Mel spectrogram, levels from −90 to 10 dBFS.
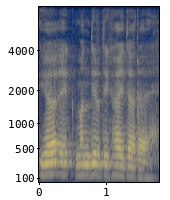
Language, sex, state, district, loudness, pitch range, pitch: Hindi, male, West Bengal, Alipurduar, -18 LUFS, 130-140 Hz, 135 Hz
